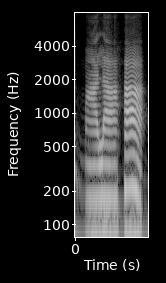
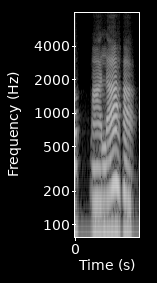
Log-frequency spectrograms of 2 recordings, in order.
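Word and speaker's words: मालाः: तिस्रः। और मालाहा, तिस्रः मालाहा, तिस्रः मालाहा।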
